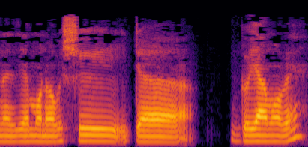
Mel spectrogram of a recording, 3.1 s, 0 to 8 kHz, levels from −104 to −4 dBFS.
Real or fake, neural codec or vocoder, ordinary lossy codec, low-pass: real; none; MP3, 24 kbps; 7.2 kHz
